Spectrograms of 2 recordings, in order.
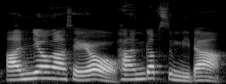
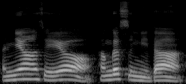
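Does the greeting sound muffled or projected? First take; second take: projected; muffled. First: It is pushed out openly with strong breath. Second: It is muffled, with lips barely moving. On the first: The air is felt right away. The speaker calls it right. "공기가 바로 이렇게 느껴집니다" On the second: No air reaches the listener. The speaker calls it wrong. "제가 복화수를 해볼게요"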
